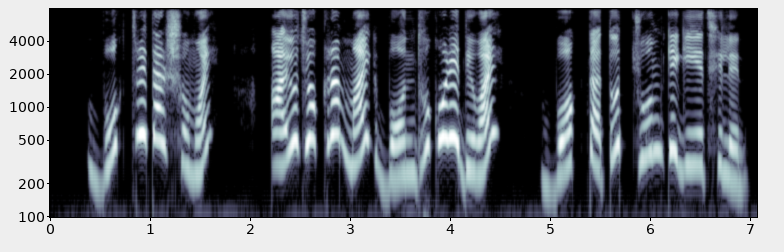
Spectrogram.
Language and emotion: Bengali, surprised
